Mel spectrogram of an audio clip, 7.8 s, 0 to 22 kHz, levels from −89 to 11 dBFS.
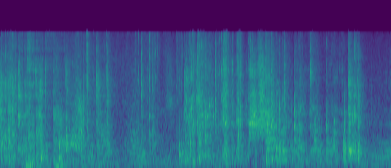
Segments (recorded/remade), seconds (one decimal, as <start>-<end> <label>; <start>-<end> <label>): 0.0-0.4 recorded; 0.4-1.3 remade; 1.3-7.8 recorded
